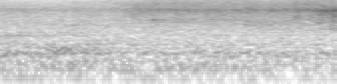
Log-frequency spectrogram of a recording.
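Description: Warm water runs steadily from a tap into a sink, a loud, even hiss that swells slightly toward the end, with no voices.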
